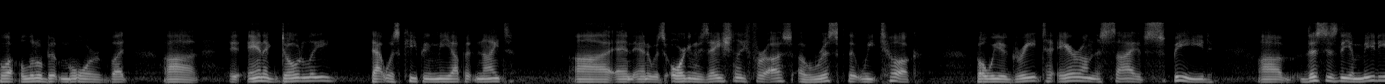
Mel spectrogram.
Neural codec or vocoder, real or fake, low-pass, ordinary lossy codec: codec, 16 kHz in and 24 kHz out, 0.9 kbps, LongCat-Audio-Codec, four codebook decoder; fake; 7.2 kHz; Opus, 24 kbps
